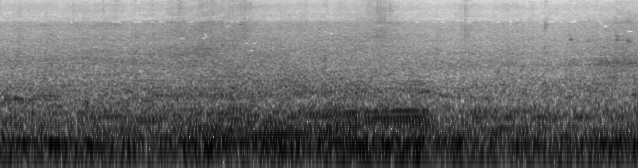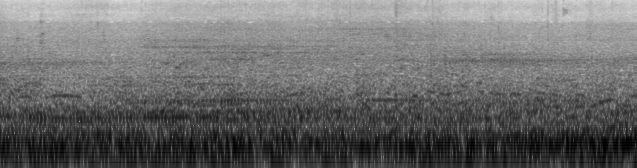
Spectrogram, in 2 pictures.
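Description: Engine of an SUV hearse running steadily at a slow crawl, a continuous low hum.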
